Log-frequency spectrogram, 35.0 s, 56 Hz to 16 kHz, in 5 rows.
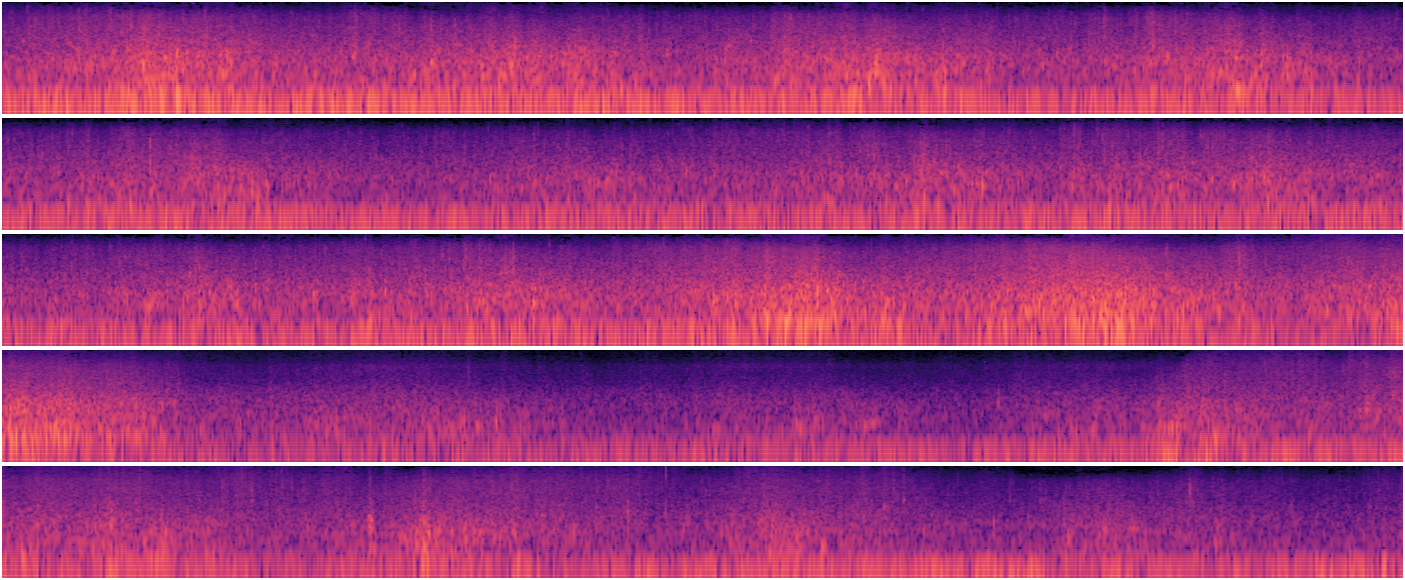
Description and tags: Waves on the Rocks
Recording of waves hitting the rocks. Boat engine is causing the low frequencies. Sound Devices 633/w Sennheiser MKH 416.
beach, coast, coastal, field-recording, nature, ocean, sea, seaside, shore, splash, splashing, surf, water, wave, waves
